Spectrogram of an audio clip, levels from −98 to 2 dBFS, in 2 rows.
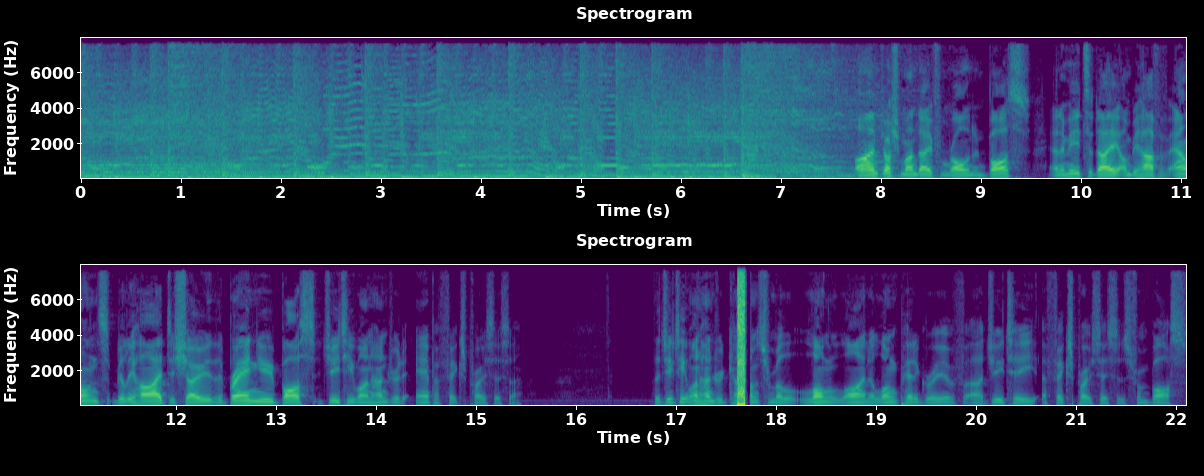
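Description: At 17.62 s a harsh, hard-edged rasp bursts in, then drops to dead silence before the sound resumes at 17.74 s. This is file tags played as audio: a block of text metadata and its zero padding decoded as samples.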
